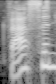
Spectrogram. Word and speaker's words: fasten: at all the tea just disappears fasts and fasten your seat belts fact you don't have to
